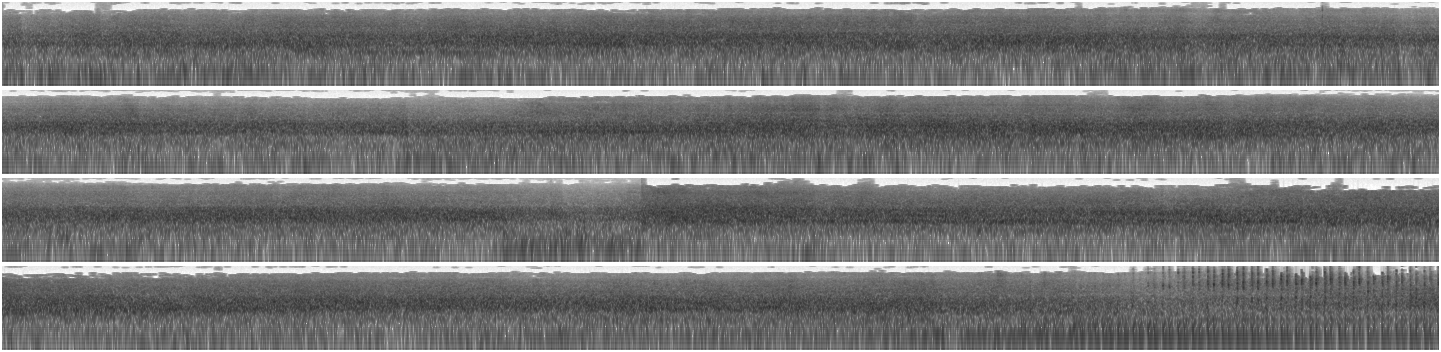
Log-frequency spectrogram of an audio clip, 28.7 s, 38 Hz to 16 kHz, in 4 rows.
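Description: High-speed electric trains passing at speed: a steady rush of wheels on rail and air from an LNER Azuma, with a brief dip about 17 seconds in. Near the end a deeper hum comes in as a Class 91 electric locomotive goes by.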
